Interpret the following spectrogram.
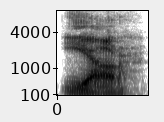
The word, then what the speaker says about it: IAR: Either one of them, uh, they pronounced the I A as a word ER. So either of those planes would just quickly be referred to as an ER.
